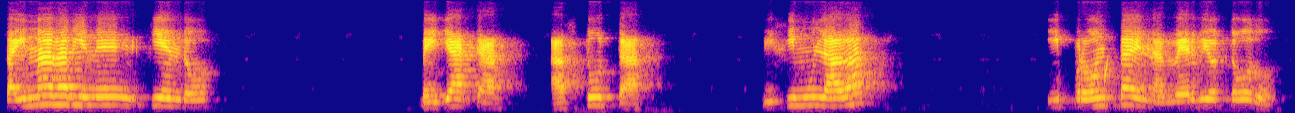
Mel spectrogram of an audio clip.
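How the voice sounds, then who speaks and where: A man teaching a literature class, reading his notes slowly in short phrases as if dictating to students. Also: high-pitched. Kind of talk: slow dictated lecture. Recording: echoey room, dull lo-fi sound.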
